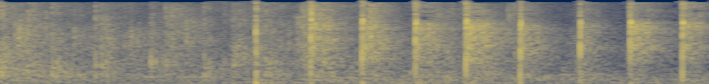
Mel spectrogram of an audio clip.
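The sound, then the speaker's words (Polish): An audience applauds, a dense patter of clapping that settles into loud, steady rhythmic claps in unison, roughly four per second, with no voices over it. “Ja chciałem zachęcić do oklasków, ale wszyscy oklaski.”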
